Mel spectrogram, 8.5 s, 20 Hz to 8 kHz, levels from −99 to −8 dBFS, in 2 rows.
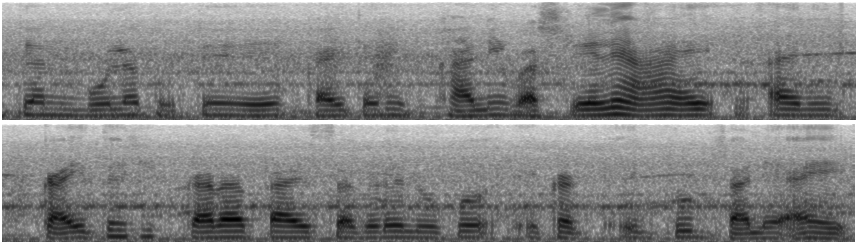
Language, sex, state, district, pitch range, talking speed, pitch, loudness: Marathi, male, Maharashtra, Chandrapur, 135-150 Hz, 125 wpm, 145 Hz, -21 LUFS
